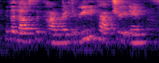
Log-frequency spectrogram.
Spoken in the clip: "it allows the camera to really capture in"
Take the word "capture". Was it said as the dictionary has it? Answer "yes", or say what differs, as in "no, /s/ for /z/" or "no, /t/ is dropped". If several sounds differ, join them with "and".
yes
